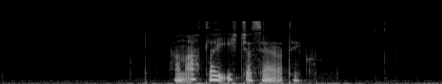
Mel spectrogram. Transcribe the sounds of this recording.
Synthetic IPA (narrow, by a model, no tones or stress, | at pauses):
hanʔa̰ht̪lajʔɪht͡ʃasɛ̰ːɹʔa̰t̪ʰɪhkʰʊ̥n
